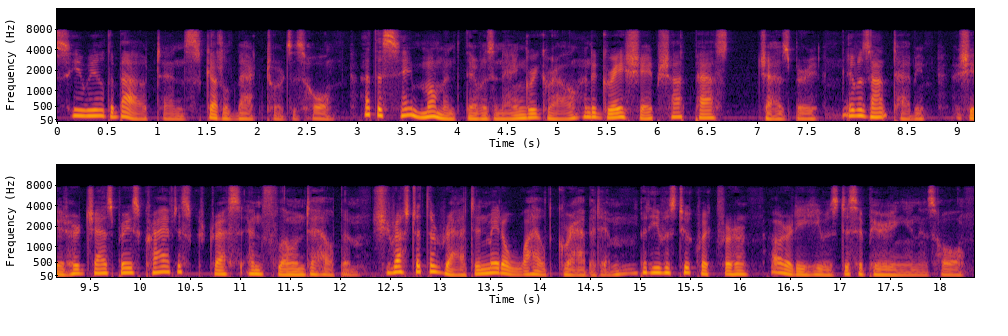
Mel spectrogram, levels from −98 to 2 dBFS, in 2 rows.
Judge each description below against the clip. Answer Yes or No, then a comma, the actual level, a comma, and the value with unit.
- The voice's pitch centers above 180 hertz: No, low, 110 Hz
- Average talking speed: No, fast, 220 wpm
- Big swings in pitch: Yes, wide, 8.8 semitones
